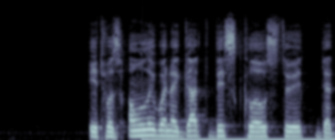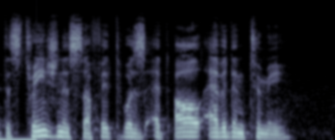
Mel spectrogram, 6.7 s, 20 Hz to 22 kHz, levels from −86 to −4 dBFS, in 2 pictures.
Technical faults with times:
1.42-3.71 DC step

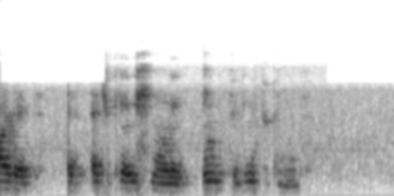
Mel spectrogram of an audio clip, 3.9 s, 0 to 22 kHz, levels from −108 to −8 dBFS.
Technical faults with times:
0.00-3.95 AMR narrowband mobile codec
0.74-0.77 lost AMR speech frames

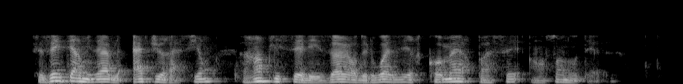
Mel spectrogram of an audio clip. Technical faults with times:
none

